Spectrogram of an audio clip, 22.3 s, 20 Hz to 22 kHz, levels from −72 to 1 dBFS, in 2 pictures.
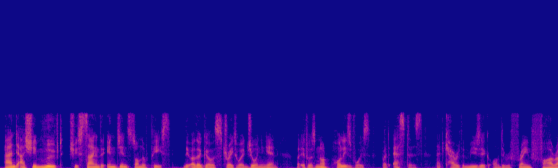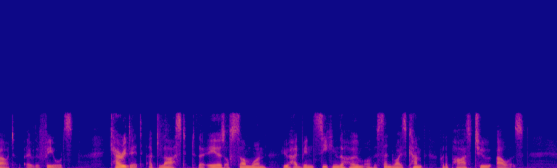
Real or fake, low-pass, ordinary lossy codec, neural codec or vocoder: fake; 7.2 kHz; MP3, 64 kbps; codec, 16 kHz, 0.5 kbps, X-Codec, WavLM features, trained on Multilingual LibriSpeech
